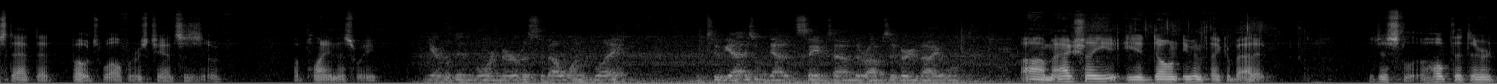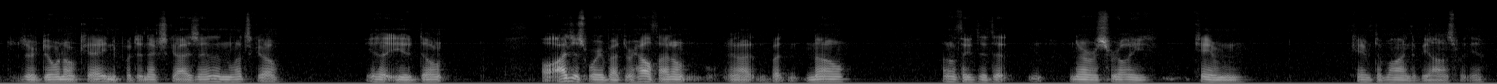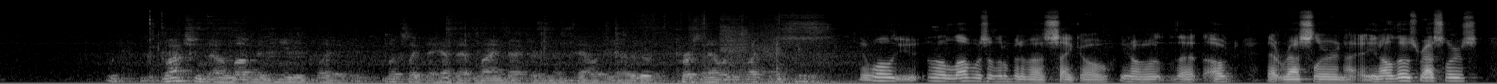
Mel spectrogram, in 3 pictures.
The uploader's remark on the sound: Press Conferences & Post-Game Interviews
